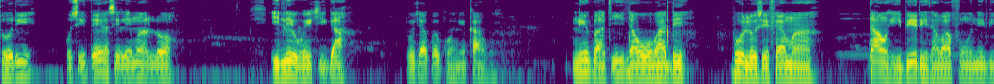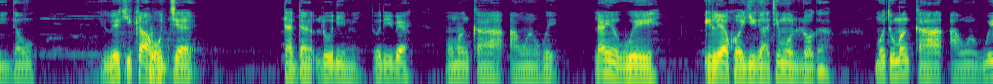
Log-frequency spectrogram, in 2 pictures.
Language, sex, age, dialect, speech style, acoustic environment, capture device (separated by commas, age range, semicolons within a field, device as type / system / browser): Yoruba, male, 25-34, Nigeria - Kano, focused, people talking; traffic; music; appliances, mobile / Linux / Chrome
